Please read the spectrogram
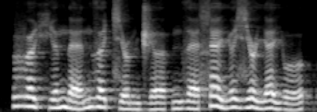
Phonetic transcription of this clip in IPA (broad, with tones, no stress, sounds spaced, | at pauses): v œ˥˨ ç ɘ˧˥ n ɛ˨˩˦ n z ə˥˨ t͡ɕ ə˞˨ n d͡ʒ ə˨ | n z ɛ˨˩˦ ɬ ɛ˥˨ j ɘ˥˨ ʑ ə˞˥˨ j ɛ˥˨ j ʊ˨˩˦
